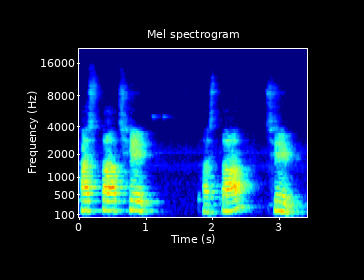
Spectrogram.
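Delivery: slow drawn-out. Shown as a demonstration. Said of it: "लोग बोलते हैं".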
